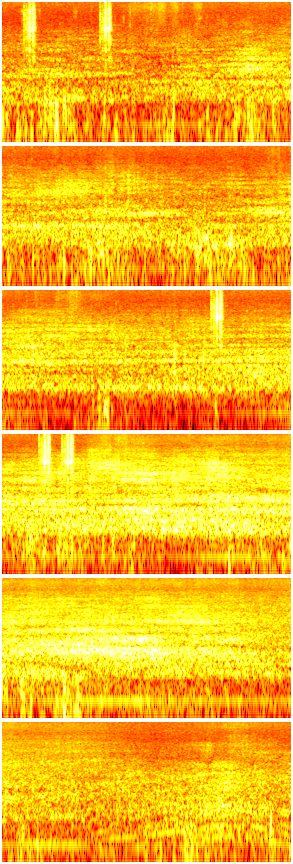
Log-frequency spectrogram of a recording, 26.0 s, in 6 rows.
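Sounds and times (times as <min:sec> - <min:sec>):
locomotive engine hum: 0:00.0 - 0:26.0
sharp clicks: 0:00.3 - 0:00.6, 0:01.5 - 0:01.8, 0:11.8 - 0:12.1, 0:13.5 - 0:14.2.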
